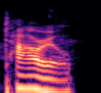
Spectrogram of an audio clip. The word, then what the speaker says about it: Tauriel: I have said that right, Tauriel. – Yes. Yeah, I believe so, Tauriel.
